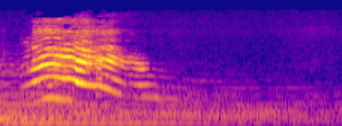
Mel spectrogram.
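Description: A piano chord ringing and slowly fading, with a toddler's high, wavering squeal over it for about the first second.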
